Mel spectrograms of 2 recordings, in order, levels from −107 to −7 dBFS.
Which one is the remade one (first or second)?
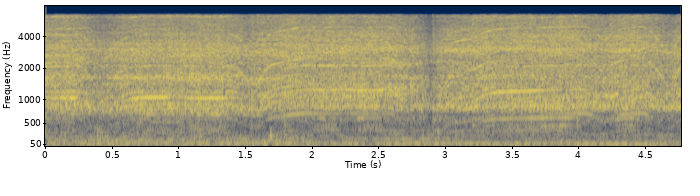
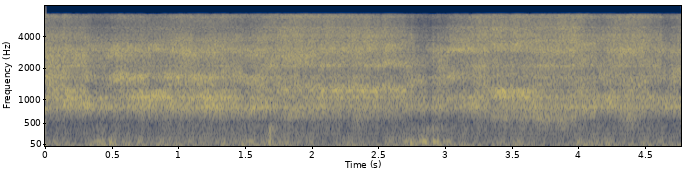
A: second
